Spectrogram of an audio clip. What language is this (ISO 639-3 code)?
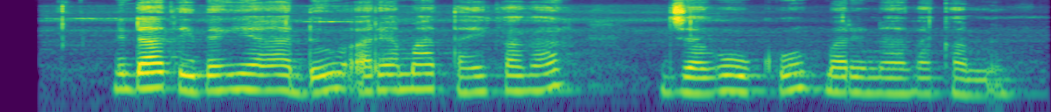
kik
